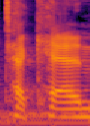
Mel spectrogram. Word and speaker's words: Tekken: other fighting games and everyone clowned on her for saying it like that and I mean that is the correct pronunciation like if you're actually speaking Japanese but no one speaking English ever pronounces it like that it caught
